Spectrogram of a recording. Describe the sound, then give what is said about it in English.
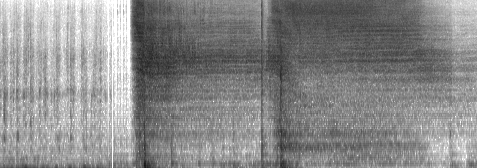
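A shaken soda bottle is opened with a sudden loud hiss of escaping gas. Fizzing from rising bubbles follows and holds steady for several seconds before cutting off. The start is quiet, with only faint rattling. “That was the sound of shaking, then opening, a bottle of soda, creating lots of bubbles and fizzing.”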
